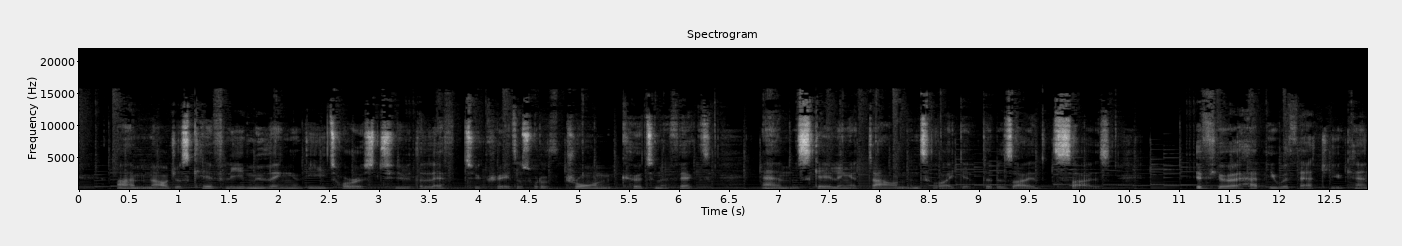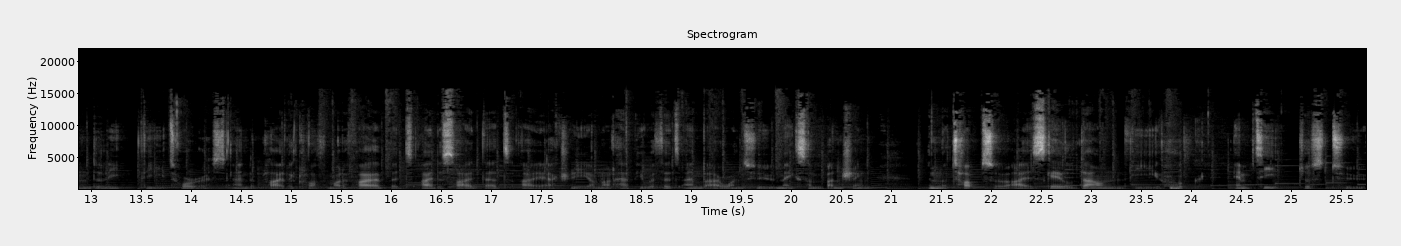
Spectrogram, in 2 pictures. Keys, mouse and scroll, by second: 5.2 middle click, 5.7 space, 5.9 scroll down 1, 6.1 middle click, 7.1 space, 7.8 s, 12.3 space, 12.4-12.7 scroll down 3, 12.5 middle click, 12.8 shift+middle click, 13.0 middle click, 13.2 scroll up 1, 13.4 middle click, 13.6 middle click, 14.0 scroll up 1, 14.3 x, 15.0 middle click, 15.6 right click, 15.8 shift+middle click, 16.6 middle click, 16.9 middle click, 17.3 ctrl+z, 17.5 ctrl+z, 17.9 middle click, 18.2 space, 19.2 right click, 19.6 s, 24.1 space, 24.3 middle click, 25.5 right click.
